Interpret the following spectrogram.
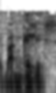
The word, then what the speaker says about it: Vangelis: griego, y pues acabamos con la música de Vangelis, así lo tenemos que pronunciar, ¿no, uh-huh, Alex?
